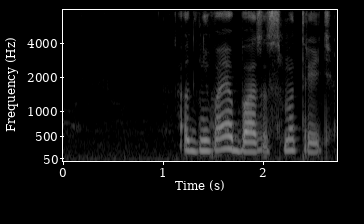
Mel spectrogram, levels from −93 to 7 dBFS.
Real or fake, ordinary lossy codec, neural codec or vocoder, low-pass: real; none; none; none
